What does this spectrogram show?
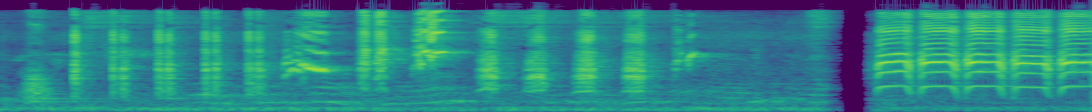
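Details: Javan myna with a full song repertoire, played to prompt a silent myna to sing: rapid harsh clicks and squawky notes, a brief gap, then a run of repeated mimicked chirping notes.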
